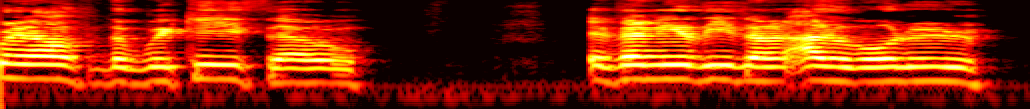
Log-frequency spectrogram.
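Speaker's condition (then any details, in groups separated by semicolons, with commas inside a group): Cerebral palsy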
